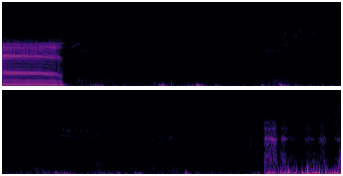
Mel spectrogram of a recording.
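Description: Lambs and sheep on a farm during lambing season, with a loud, close bleat opening the recording, scattered rustling and faint calls through the middle, then another strong bleat rising at the end.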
